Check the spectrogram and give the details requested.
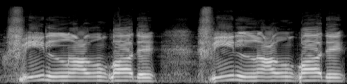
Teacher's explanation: অক্ফ করলে এখানে এই যে জের আছে, জের সাকিন হয়ে যাবে, আর দাল থাকার কারণে কলকলা হবে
